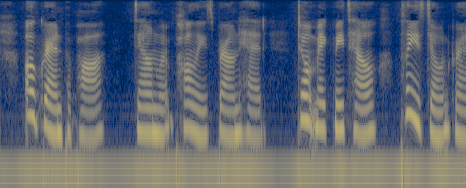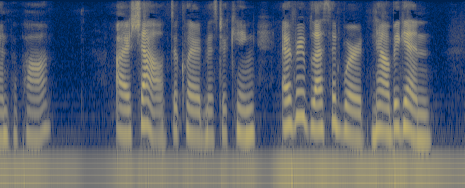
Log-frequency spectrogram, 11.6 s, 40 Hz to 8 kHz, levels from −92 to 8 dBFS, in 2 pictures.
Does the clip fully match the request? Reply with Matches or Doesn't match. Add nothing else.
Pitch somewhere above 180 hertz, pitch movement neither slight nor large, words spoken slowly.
Matches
